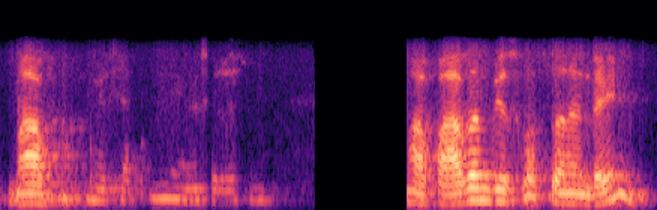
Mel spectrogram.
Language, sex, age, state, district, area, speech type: Telugu, male, 60+, Andhra Pradesh, Eluru, urban, conversation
